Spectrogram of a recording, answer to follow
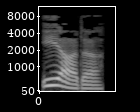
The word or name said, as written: eadda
